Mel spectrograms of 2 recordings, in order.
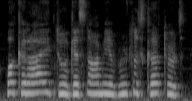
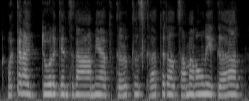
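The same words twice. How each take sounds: First: Very high, strong falsetto protest; high cartoon coward; cowardly protest. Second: Very high falsetto, less forceful; high put-on damsel voice; helpless girl act. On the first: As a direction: squeal the excuse. First take of repeated excuse. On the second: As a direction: plead helplessness in a thin girly squeak. Excuse repeated as the girl.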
